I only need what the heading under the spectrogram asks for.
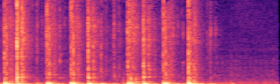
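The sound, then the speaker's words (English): Typing on a computer keyboard: a quick, irregular run of sharp key clatters that lasts about a second and a half, then stops. “Okay, Mossad. Jesus, I can't even type.”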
